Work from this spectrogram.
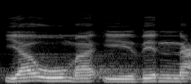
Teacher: tanwin bertemu dengan Ain hukum bacaannya adalah izhar dibacanya jelas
